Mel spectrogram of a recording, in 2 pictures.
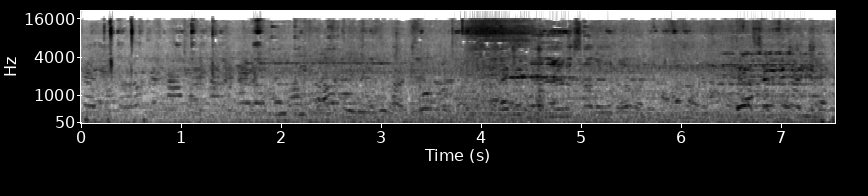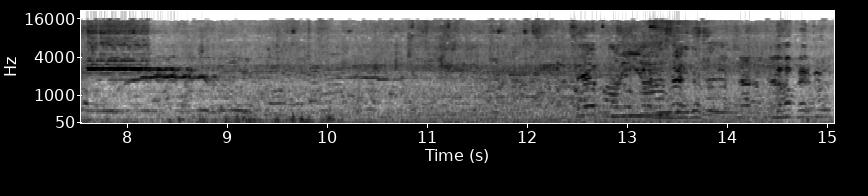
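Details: A frightened mare goes out of control at the Balotra horse fair (Tilwara Mallinath fair), panicking around a vehicle. Neighs cut through loud human speech, crowd babble, and hoof clatter.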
